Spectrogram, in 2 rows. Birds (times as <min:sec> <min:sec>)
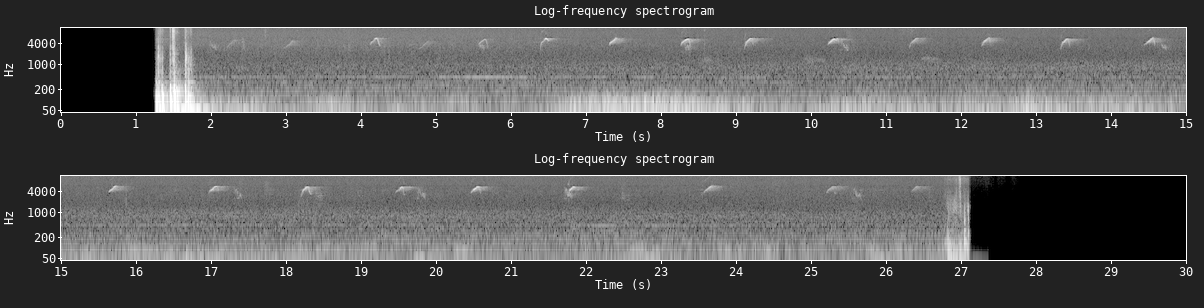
0:08.2 0:10.7, 0:11.3 0:12.6, 0:16.9 0:20.8, 0:21.7 0:22.7, 0:25.2 0:27.1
